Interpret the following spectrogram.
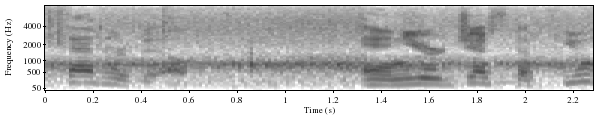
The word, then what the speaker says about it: Centralville: in a place called Centerville it's spelled centralville but it's actually locally pronounced Centerville and you're just a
